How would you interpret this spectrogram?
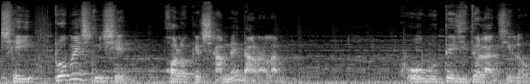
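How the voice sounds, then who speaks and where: An actor playing an adventurous, eager explorer who narrates his own suspense audio story in an expressive manner. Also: medium pitch, moderate pace. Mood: suspenseful, excited. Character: male first-person narrator, adventurous, eager explorer visiting Paris. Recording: echoing voice over background music.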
